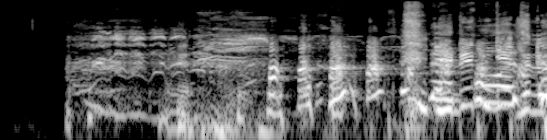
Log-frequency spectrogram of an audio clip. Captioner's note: laughs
